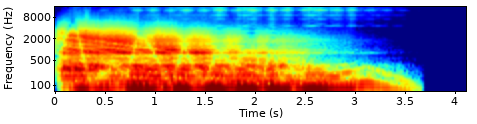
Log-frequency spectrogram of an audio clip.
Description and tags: Time Travel
A sci-fi sound I made by heavily processing an extremely fast drumloop in FL Studio.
